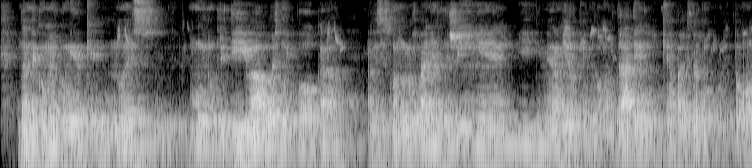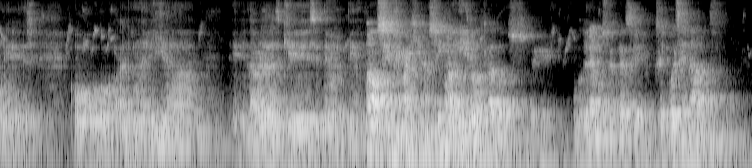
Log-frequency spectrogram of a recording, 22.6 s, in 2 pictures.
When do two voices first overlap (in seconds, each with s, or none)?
16.8 s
